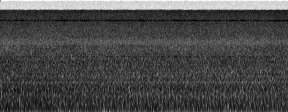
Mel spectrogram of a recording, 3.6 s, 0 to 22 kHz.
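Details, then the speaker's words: Tata BS6 phase 2 Cummins diesel, held at full throttle, high revs (about 2500–2600 RPM), rail pressure 1300 and correct, no fault codes; dense steady roar without misses or surging; normal revving. "हम इस समय car की racing कर रहे हैं। तो यहाँ आप देख सकते हैं कि दबाव 1300 तक जा रहा है।"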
